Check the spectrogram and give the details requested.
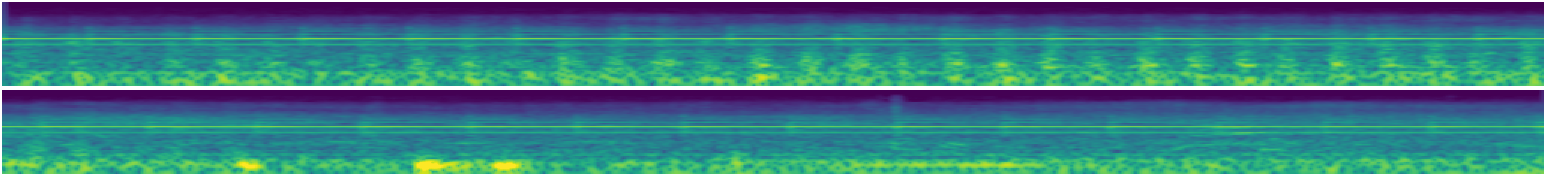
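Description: Train rolling past: a steady low rumble of wheels on rail, with louder clunks a little past the middle as wheels cross rail joints. A steady high-pitched whine runs underneath.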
